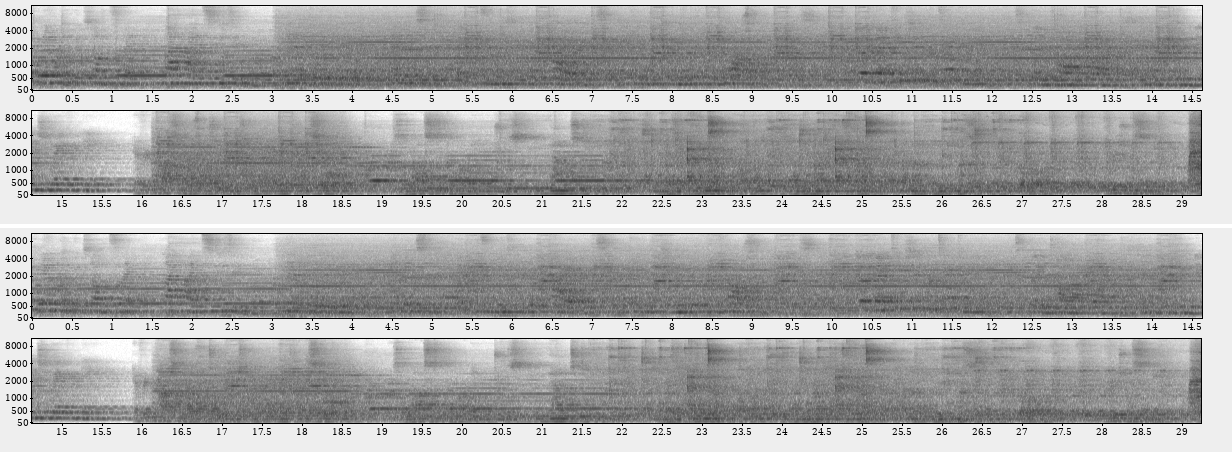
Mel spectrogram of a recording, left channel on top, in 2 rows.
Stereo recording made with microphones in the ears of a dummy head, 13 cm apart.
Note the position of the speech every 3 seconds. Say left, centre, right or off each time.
right, centre, centre, centre, right, right, right, right, right, right.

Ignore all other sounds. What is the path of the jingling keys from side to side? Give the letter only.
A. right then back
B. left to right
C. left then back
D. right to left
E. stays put
D.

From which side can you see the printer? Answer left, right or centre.
left.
